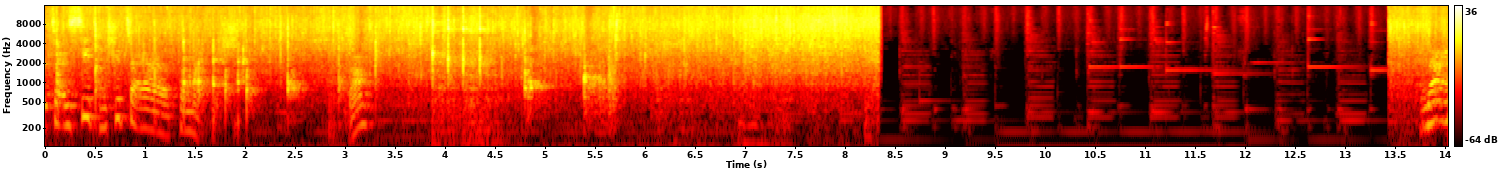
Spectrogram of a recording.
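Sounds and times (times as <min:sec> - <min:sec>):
wooden spoon scraping a pan: 0:00.0 - 0:08.3
food sizzling in oil: 0:00.0 - 0:08.4, 0:13.4 - 0:14.0.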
